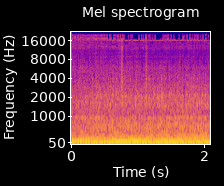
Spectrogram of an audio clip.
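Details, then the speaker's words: 1984 Ford E150 Econoline camper van V8, parked since 2019, running off a boat tank, warmed up: even, low burbling idle with steady firing rhythm, no knocks or ticks; healthy idle. "sounds pretty damn good for a rig that's been parked since 2019"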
